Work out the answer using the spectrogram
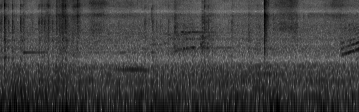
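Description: Steady low rumble of a passenger train running slowly, heard from inside the carriage, with a sharp click about three seconds in and a brief high squeal starting near the end.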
